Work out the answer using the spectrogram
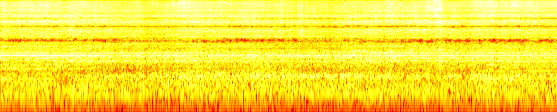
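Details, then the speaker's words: Rooftop HVAC unit, opened up after a reported noise at startup, restarted: a constant, even rush of air from the blower and inducer with no rattles, squeals or bangs. Nothing unusual is heard; it runs normally. "Let her fire up again. See what she does. At this point, not really hearing anything out of the way. So I think she's going to be okay."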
